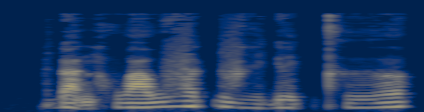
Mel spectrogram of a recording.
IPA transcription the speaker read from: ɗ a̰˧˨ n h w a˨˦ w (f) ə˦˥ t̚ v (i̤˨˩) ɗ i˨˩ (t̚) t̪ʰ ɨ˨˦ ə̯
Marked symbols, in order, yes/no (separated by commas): no, yes, yes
